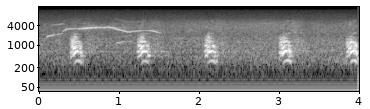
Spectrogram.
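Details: Rottweiler barking at the 1994 ADRK Körung breed survey: five deep, short barks spaced just under a second apart, with a thin whistled tone rising and falling over the first bark or two.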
